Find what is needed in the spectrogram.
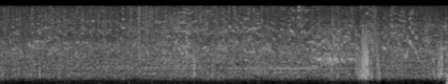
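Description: Background hubbub of a crowded pedestrian shopping street, an even hiss-like wash with no single sound standing out, and a sharp click a little before the end.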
